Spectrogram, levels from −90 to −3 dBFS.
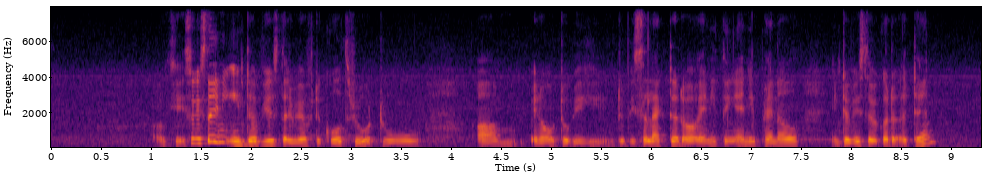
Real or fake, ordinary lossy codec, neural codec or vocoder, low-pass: real; none; none; none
